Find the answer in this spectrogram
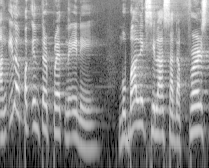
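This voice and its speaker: Animated in tone, a man speaks with lively intonation and a high pitch. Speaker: priest. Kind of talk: homily at a midweek church service, Bisaya-English mix, scripture reading then teaching. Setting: church with congregation. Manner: earnest, exhortative, directly addressing the congregation. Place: church. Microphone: handheld.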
